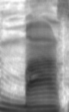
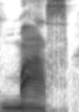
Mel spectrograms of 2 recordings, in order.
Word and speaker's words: mas: uma conjunção adversativa e basicamente nós pronunciamos mais não é luí nós pronunciamos mais nós não pronunciamos mas ah esse mais tá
